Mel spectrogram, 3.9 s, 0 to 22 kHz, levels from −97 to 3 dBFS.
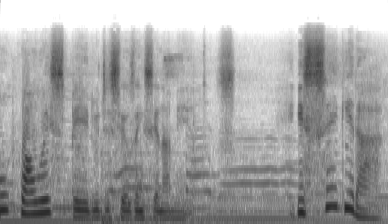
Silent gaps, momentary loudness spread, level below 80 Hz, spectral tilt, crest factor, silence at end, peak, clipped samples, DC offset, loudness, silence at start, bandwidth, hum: none; 15 LU; -38 dBFS; -3.5 dB/octave; 16 dB; 0 s; -4 dBFS; under 0.1%; 0.1%; -20 LUFS; 0 s; 13.5 kHz; none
